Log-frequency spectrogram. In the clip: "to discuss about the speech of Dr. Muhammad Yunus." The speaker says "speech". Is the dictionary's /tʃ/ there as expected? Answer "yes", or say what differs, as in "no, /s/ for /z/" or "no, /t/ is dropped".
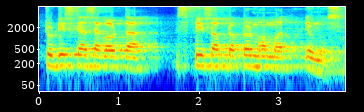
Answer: no, /s/ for /tʃ/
